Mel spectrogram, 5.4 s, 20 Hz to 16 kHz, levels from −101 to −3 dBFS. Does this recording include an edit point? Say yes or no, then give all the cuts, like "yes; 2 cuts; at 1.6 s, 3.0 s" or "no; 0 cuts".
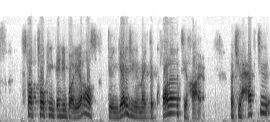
yes; 2 cuts; at 1.1 s, 2.2 s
